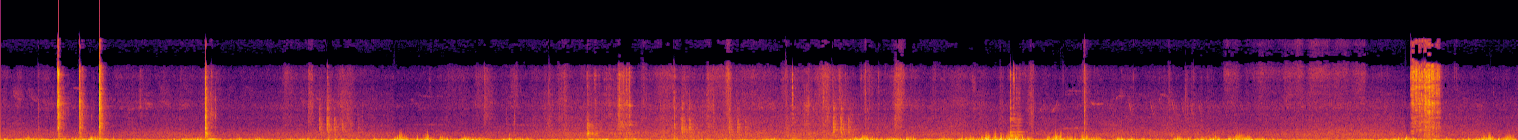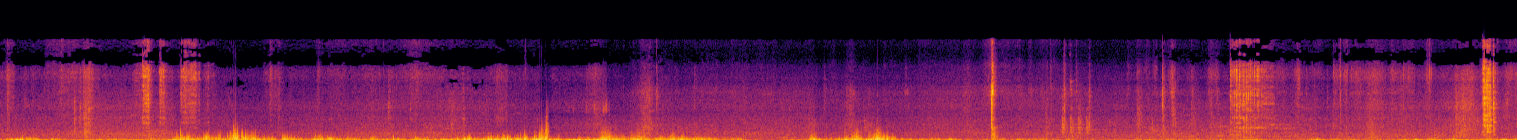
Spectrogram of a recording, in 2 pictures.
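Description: Bricklaying work: scattered knocks and clicks of bricks being set and a steel trowel tapping and scraping, over an uneven low rumble.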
